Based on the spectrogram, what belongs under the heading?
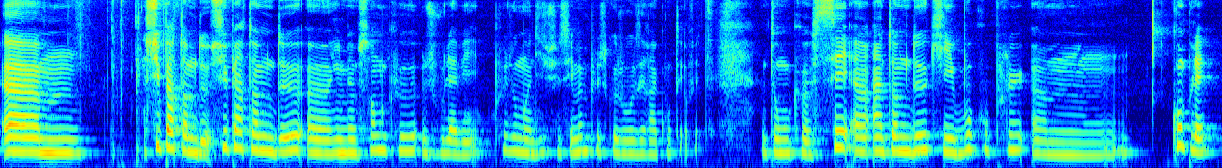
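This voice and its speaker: A woman's voice: medium pitch, fairly even intonation, normal speed, dark tone. A young woman chatting casually on her video blog about books, full of fillers, restarts and little laughs. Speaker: book vlogger. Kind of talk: casual chat.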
